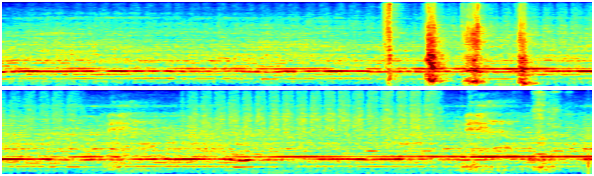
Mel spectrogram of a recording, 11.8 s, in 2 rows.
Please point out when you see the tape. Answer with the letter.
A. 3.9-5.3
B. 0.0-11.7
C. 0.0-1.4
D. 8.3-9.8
A.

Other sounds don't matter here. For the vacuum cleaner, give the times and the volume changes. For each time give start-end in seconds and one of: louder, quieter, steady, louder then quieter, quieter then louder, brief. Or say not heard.
0.0-11.7 steady.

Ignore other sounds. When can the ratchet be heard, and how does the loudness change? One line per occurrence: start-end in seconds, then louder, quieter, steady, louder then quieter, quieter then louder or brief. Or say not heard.
not heard.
